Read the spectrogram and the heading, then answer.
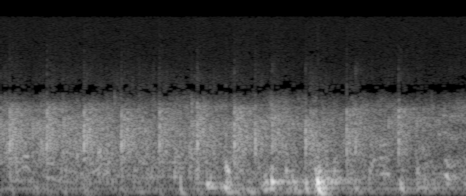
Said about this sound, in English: Just have to clap your hands.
